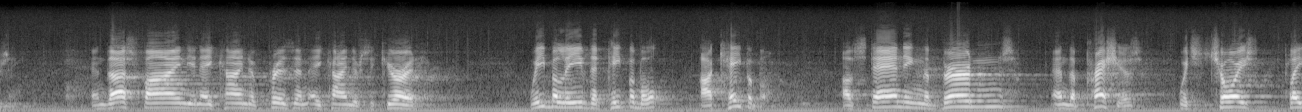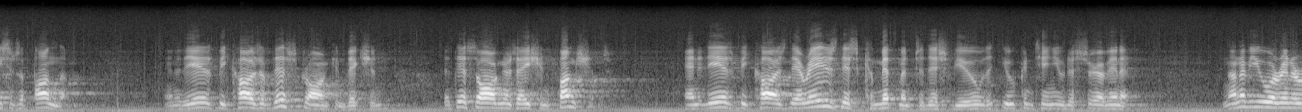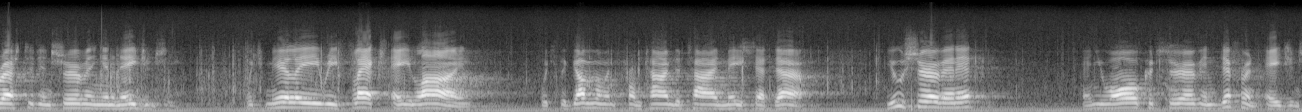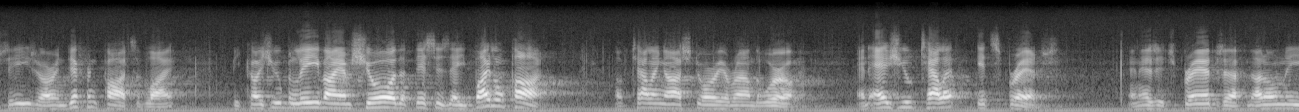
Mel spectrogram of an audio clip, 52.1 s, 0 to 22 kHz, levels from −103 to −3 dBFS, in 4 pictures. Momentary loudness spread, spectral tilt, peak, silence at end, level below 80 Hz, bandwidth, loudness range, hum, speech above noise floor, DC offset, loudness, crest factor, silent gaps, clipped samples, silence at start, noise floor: 17 LU; -6.5 dB/octave; -2 dBFS; 0 s; -44 dBFS; 9.6 kHz; 5 LU; 60 Hz at -45 dBFS; 23 dB; under 0.1%; -20 LUFS; 18 dB; none; under 0.1%; 0 s; -42 dBFS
